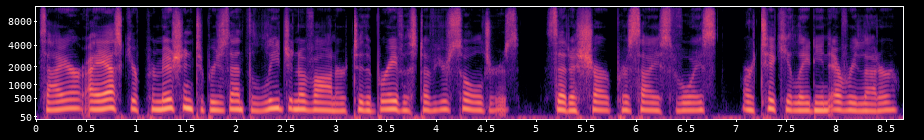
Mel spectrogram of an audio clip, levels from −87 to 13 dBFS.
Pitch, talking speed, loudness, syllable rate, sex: 195 Hz, 175 wpm, -17 LUFS, 5.2 syllables/s, female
